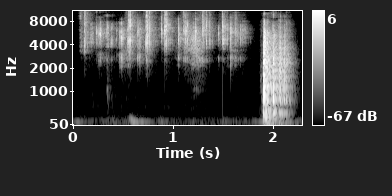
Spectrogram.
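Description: Dice are rolled for an intelligence check, rattling and clattering in a quick, steady run of bright clicks for nearly two seconds, ending in one louder, sharper clack as they settle. No voices.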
